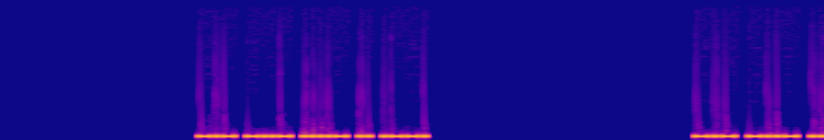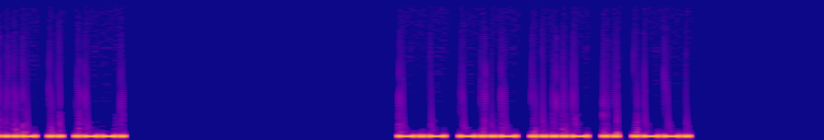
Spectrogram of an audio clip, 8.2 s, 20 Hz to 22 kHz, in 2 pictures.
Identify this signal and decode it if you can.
Morse code, heard as a keyed tone, about 52 wpm, 700 Hz. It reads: KX4IP KX4IP KX4IP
